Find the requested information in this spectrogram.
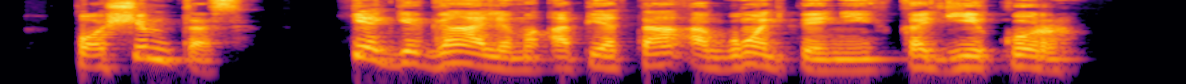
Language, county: Lithuanian, Utena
